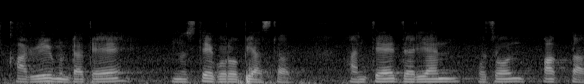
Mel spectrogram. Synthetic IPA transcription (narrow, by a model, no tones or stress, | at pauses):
kʰaɾʋim̤əɳʈat̪e | nust̪ekoɾopiəst̪at̪ | anit̪ed̪əɾjanʋət͡sonpakt̪at̪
